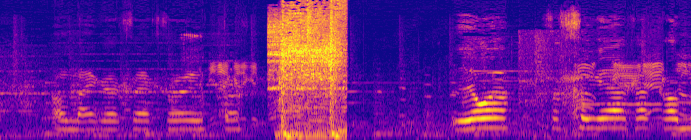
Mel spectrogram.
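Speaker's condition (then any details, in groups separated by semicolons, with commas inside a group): Cerebral palsy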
